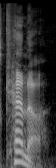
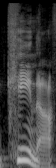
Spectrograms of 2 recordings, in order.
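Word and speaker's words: Kena: which by the way apparently was mispronounced in that yeah that's not that's not how the the dev team pronounces akina apparently we we actually had it right at the beginning it's kenna and then in the trailer they were saying kinah for some reason like sony just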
